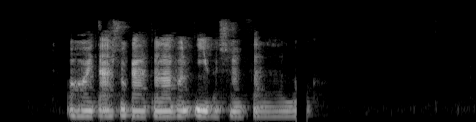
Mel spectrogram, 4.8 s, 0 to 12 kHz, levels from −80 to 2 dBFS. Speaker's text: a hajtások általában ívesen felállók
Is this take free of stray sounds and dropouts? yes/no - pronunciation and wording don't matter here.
no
